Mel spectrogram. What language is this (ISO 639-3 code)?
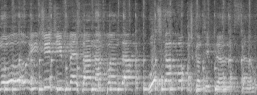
por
